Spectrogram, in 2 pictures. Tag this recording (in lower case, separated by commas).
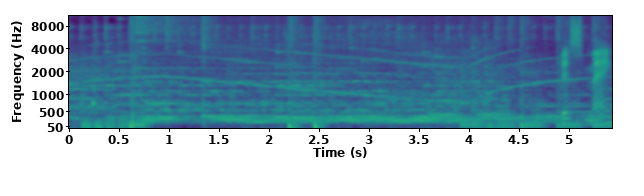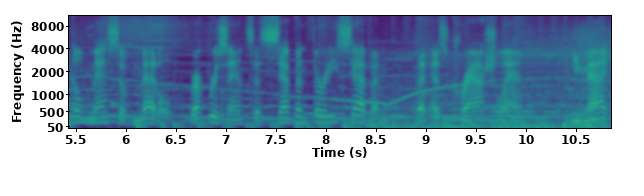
emergency vehicle, fire engine, speech, music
